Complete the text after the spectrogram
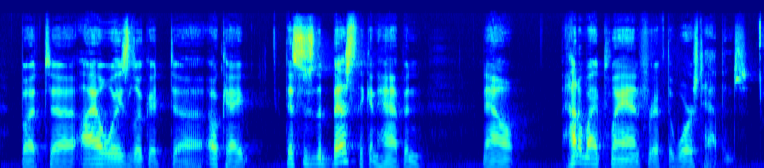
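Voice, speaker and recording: Speaking with an American accent in an unremarkable speaking voice, a man of medium pitch keeps a moderate pace and ordinary pitch variation. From Northern Virginia, US. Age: 60s. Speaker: mortgage lender. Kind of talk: interview. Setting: studio.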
